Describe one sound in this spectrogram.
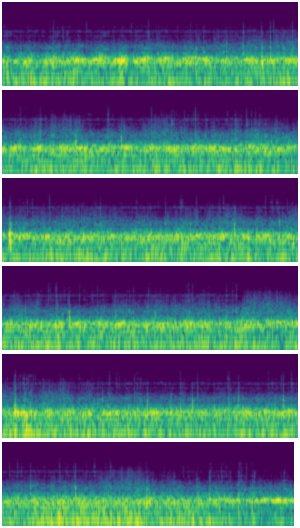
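Tyres roll steadily over asphalt with a low hum.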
